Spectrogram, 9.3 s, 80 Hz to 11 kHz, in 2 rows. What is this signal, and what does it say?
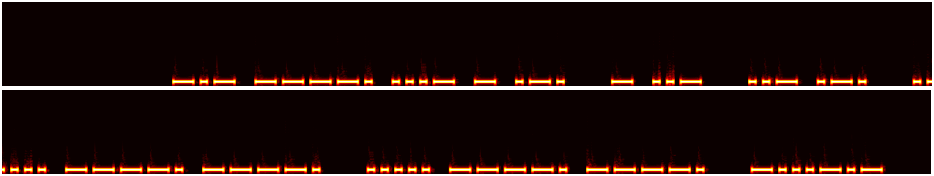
Morse code, heard as a keyed tone, about 36 wpm, 700 Hz. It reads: K9VTR TU UR 599 599 <BK>
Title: SOTA QSO Practice 35wpm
